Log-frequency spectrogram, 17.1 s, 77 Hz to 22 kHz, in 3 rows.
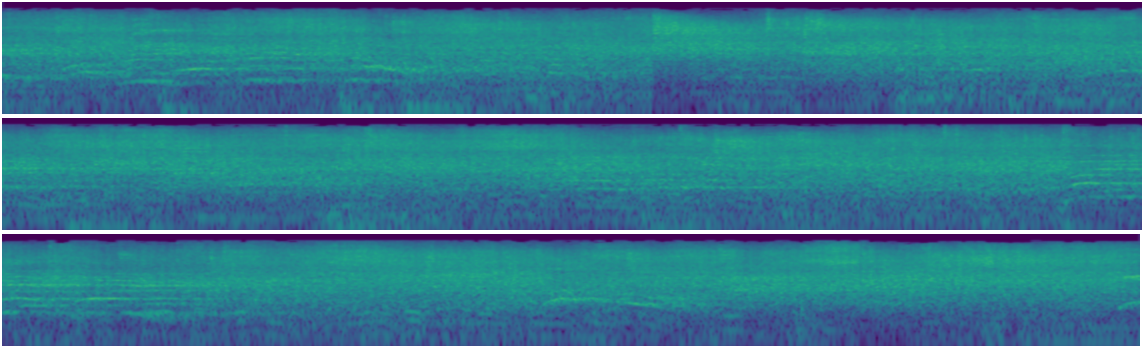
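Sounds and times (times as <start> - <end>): spectator noise: 0.0 - 17.0.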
